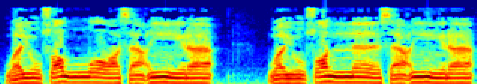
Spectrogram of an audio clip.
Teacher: قرأ ورش بضم الياء وفتح الصاد وتشديد اللام، وله في تغليظ اللام فتح في ذات الياء، وعلى عدم التغليظ تقليل في ذات الياء هكذا: ويصلى سعيرا، ويصلى سعيرا.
